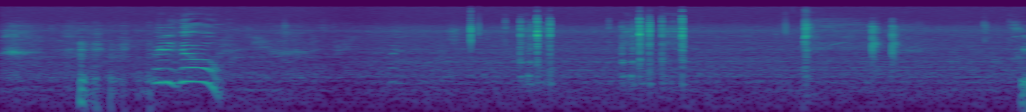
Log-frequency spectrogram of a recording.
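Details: Australian Cattle Dog mix named Puddy, indoors, reacting to his reflection in a mirror and camera lens: a short rising-falling whine lasting about half a second, with a person repeatedly asking where he went and soft clicks and taps afterward.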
